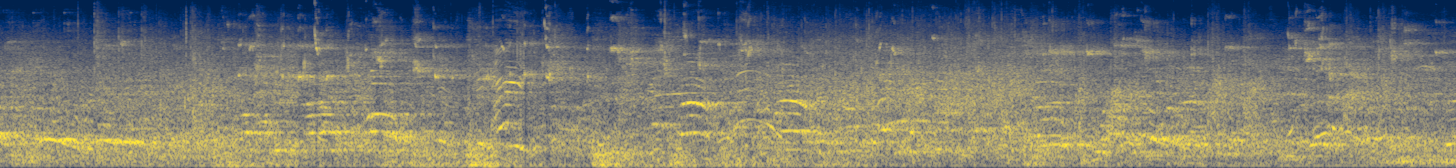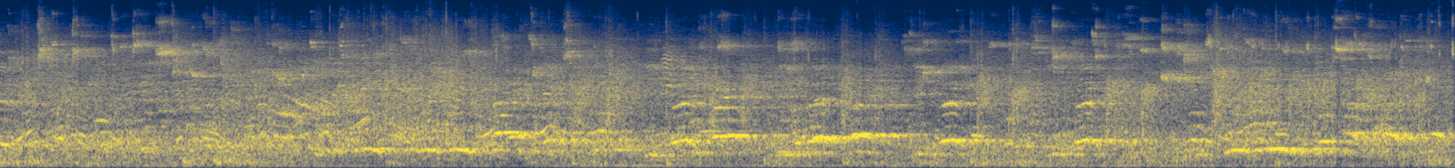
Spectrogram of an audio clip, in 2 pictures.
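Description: Basketball being dribbled on a hardwood gym floor during a live game, with players' and spectators' voices echoing in the large gym throughout.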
